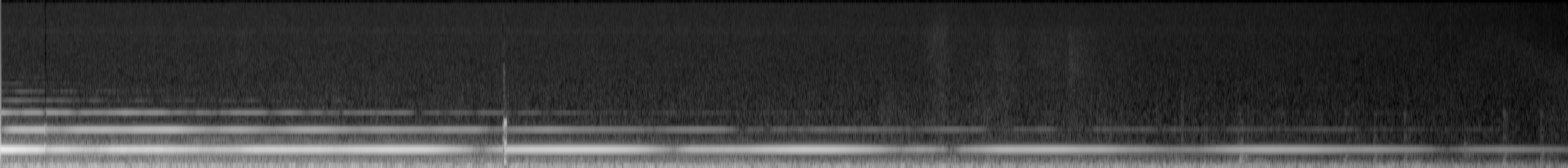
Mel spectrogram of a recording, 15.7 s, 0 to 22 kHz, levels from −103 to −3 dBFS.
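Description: Damaged data in a compressed stream breaks into this music twice, at 0.41 to 0.46 s and 5.00 to 5.06 s, each a brief blip of under 60 ms. Corrupted bytes there make the decoder misread frames, lose sync and hunt for the next valid header.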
